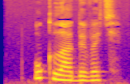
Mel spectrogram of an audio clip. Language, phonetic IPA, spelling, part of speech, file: Russian, [ʊˈkɫadɨvətʲ], укладывать, verb, Ru-укладывать.ogg
- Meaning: 1. to lay 2. to pack up 3. to stow, to pile, to stack 4. to arrange, to style (in terms of hair)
